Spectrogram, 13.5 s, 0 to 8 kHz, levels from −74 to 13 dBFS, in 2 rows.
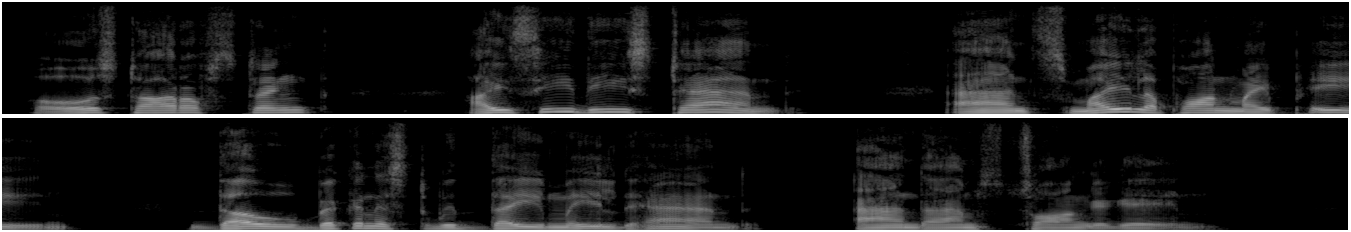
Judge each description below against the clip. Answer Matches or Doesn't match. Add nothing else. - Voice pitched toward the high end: Doesn't match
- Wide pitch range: Matches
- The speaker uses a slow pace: Matches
